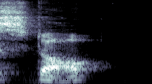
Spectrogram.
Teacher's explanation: whereas in the word stop ta is not aspirated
